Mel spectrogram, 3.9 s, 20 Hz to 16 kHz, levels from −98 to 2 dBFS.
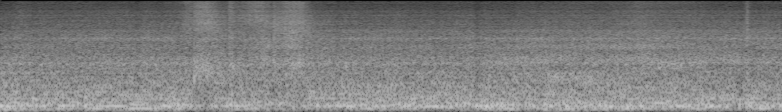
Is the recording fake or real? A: fake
